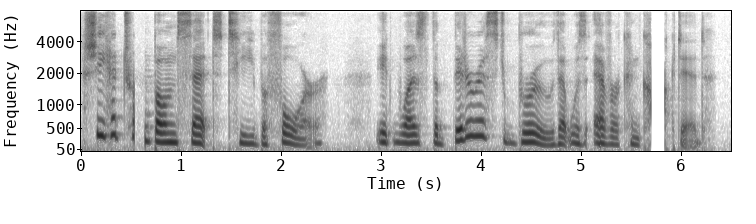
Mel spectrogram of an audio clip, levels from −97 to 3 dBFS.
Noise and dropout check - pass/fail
fail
